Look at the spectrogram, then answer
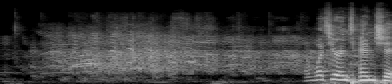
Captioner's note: audience laughing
